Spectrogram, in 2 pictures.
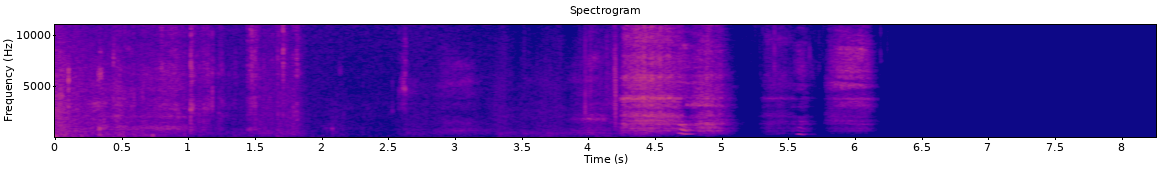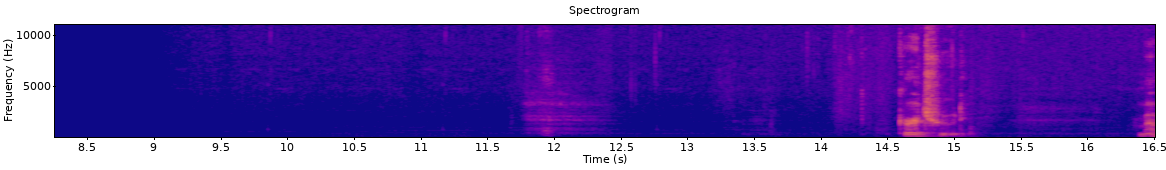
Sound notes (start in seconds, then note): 4.0 moaning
